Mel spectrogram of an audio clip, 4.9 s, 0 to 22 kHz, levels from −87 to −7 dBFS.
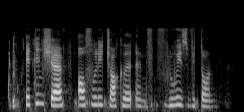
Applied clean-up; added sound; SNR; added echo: neural mask model Resemble Enhance denoiser.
